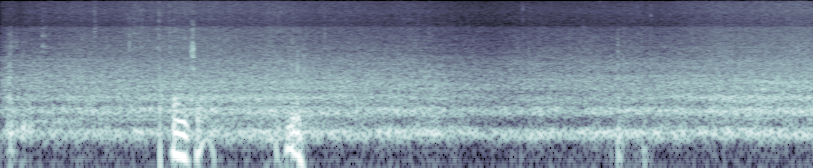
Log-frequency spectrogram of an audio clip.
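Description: Honey bees buzz steadily around a hive box during honey harvesting, a dense continuous hum close by, with a couple of brief knocks and a faint word spoken partway through.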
